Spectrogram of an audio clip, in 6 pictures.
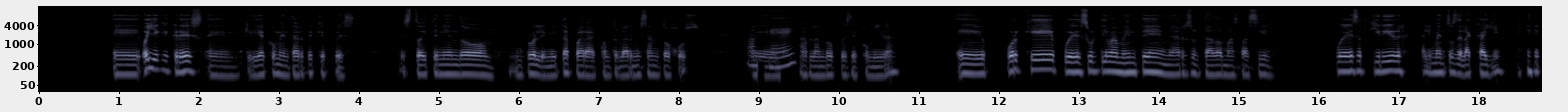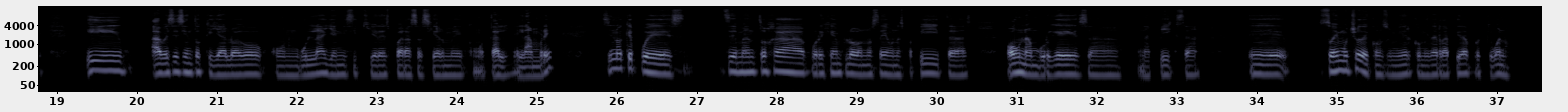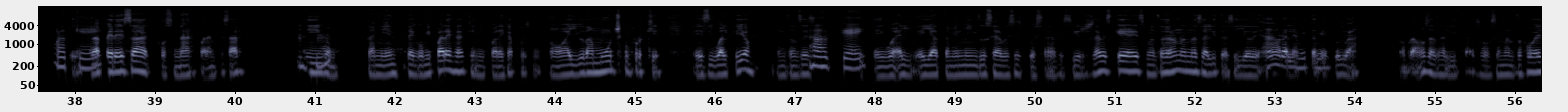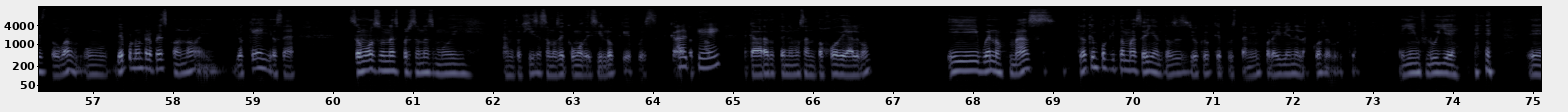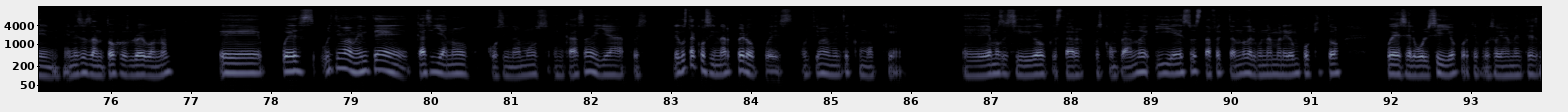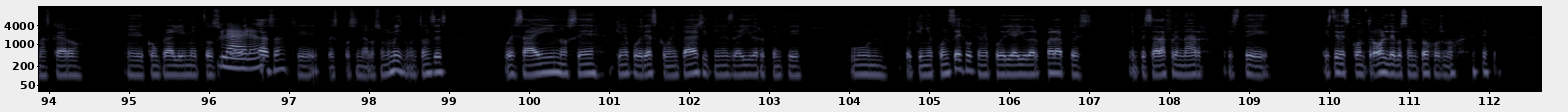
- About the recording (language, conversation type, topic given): Spanish, advice, ¿Cómo puedo controlar los antojos y comer menos por emociones?
- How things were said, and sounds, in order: chuckle; laughing while speaking: "no ayuda mucho porque"; chuckle; chuckle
